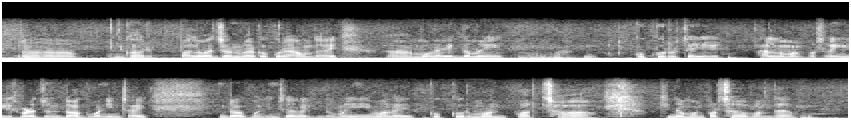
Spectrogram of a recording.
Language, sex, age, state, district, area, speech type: Nepali, male, 30-45, West Bengal, Kalimpong, rural, spontaneous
